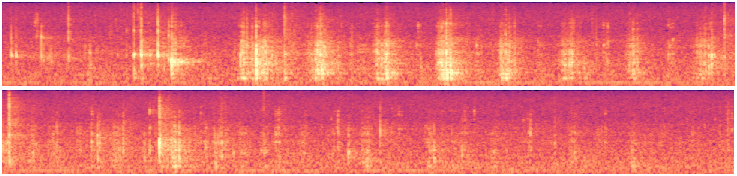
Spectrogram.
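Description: A person biting and chewing a hard, crunchy V-Dog Wiggle Biscuit, a baked peanut-butter dog treat. The crunches come about twice a second and trail off after about six seconds.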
